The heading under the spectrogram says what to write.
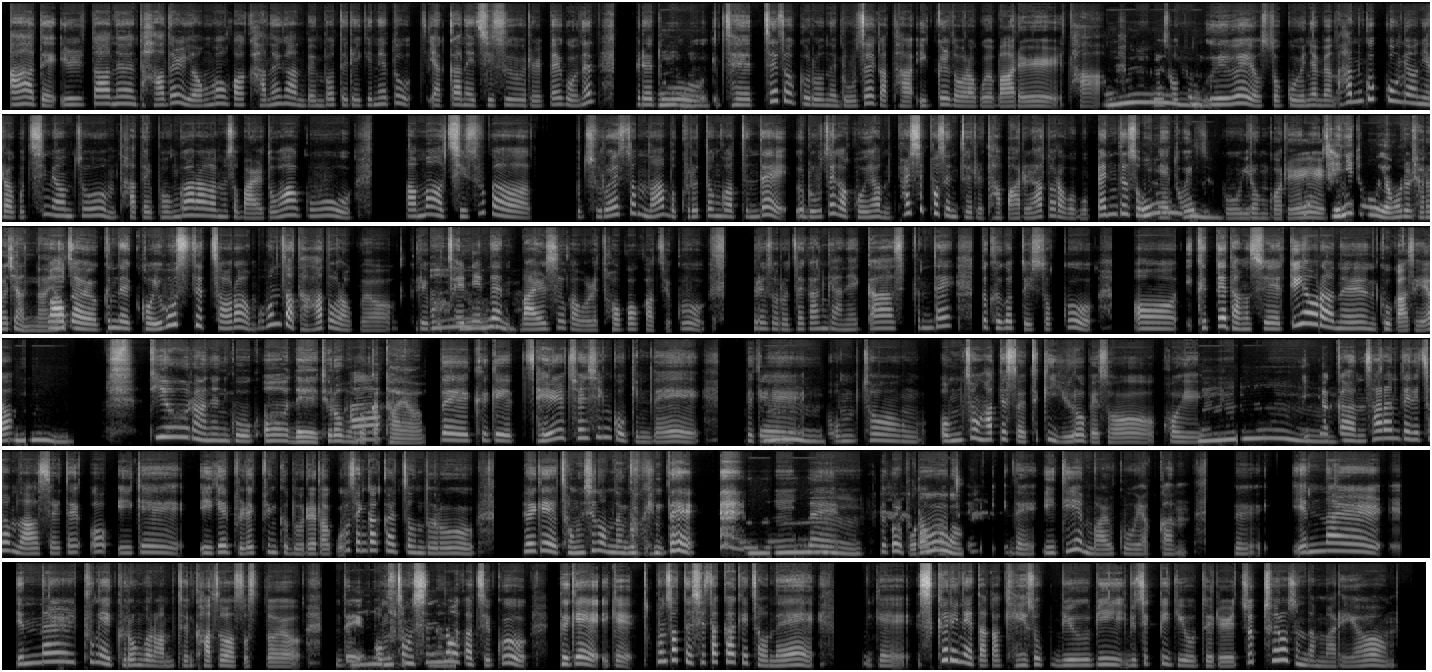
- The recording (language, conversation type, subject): Korean, podcast, 좋아하는 가수나 밴드에 대해 이야기해 주실 수 있나요?
- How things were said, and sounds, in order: other background noise; tapping; laughing while speaking: "곡인데"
